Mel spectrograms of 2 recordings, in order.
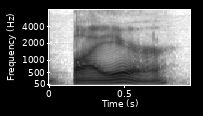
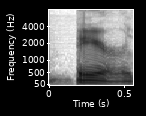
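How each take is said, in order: First: The name is said the German way. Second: The name is said the American way.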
